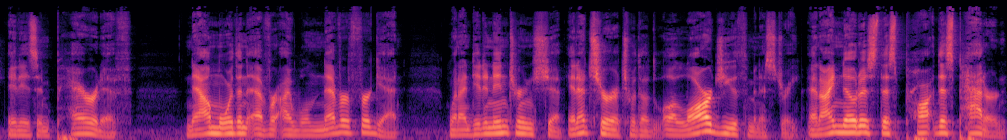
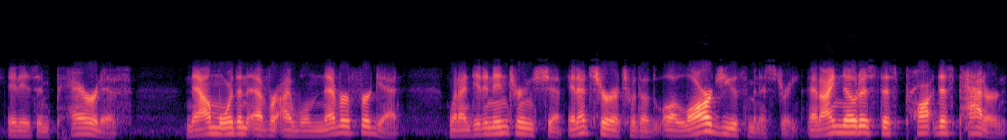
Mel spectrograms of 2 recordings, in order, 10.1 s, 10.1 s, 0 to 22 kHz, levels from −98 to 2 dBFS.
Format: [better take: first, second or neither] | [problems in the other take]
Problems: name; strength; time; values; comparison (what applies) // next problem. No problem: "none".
first | phone-call audio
